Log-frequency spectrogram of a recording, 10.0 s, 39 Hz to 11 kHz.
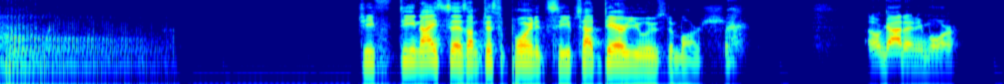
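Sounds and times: man belching: 0.0s - 1.6s.

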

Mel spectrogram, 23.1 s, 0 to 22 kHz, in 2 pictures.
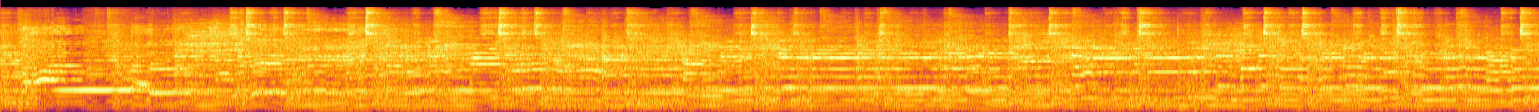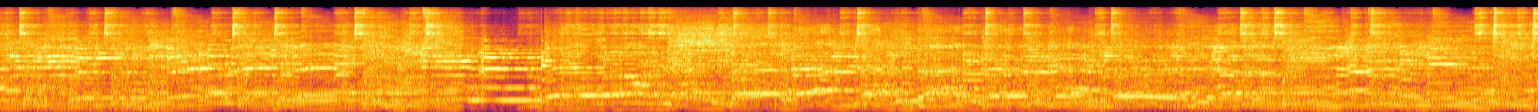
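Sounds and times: bass guitar: 0.0s - 23.0s
drum kit beat: 0.0s - 23.0s
electric lead guitar: 0.0s - 23.0s.

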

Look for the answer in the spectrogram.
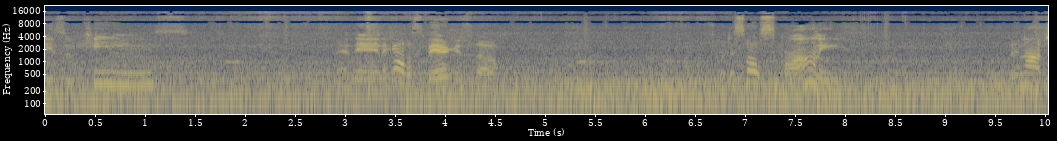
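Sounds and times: supermarket background rumble and hiss: 0.0s - 10.0s.

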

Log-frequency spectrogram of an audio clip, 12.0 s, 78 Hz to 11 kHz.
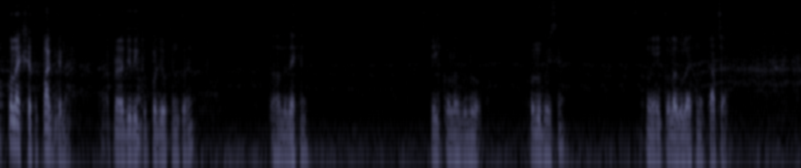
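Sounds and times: chicken clucking: 0.0s - 12.0s.

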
